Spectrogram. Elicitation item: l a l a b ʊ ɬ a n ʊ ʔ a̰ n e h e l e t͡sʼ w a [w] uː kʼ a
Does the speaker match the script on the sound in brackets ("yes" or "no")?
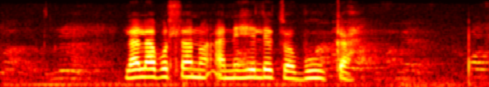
no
